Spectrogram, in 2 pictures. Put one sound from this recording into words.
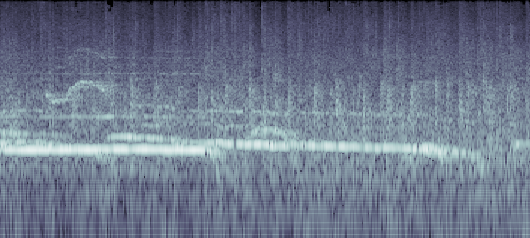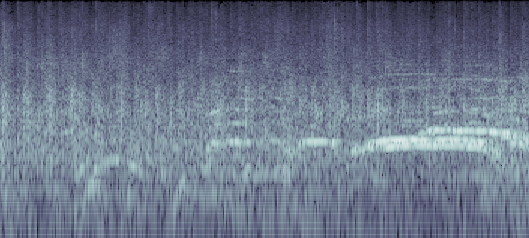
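A band plays live music through loudspeakers.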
